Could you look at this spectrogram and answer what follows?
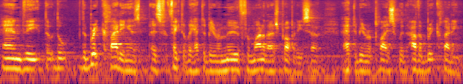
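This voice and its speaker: A middle-aged man with an Australian accent, an insurance executive giving a presentation at a public meeting, measured and often restarting his phrases. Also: fairly low pitch, steady tone. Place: meeting hall. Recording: noisy meeting room recording.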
